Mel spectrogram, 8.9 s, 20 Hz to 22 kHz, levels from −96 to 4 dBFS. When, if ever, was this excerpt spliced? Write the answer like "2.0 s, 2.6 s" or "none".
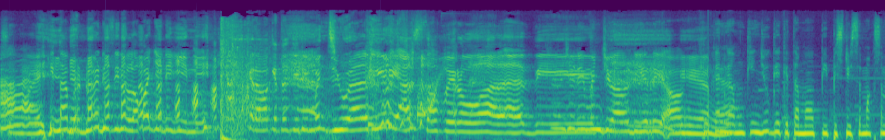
7.1 s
